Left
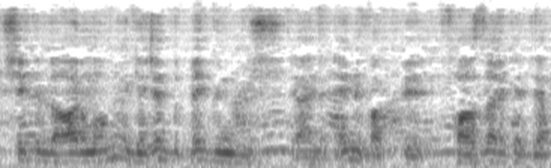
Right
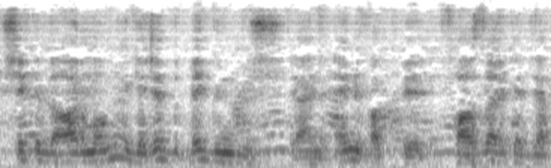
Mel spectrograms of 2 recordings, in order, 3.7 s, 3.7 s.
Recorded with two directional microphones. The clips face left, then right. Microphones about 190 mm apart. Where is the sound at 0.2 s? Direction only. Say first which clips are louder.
Right 1 dB; 15° right (ahead or behind).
